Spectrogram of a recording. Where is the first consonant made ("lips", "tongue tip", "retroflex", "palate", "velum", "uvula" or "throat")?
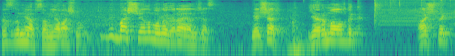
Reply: throat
